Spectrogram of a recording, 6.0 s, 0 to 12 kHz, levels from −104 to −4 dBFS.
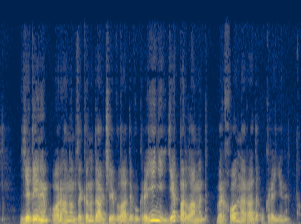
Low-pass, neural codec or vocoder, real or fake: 10.8 kHz; none; real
